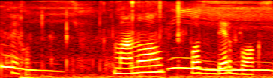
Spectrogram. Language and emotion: Russian, neutral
